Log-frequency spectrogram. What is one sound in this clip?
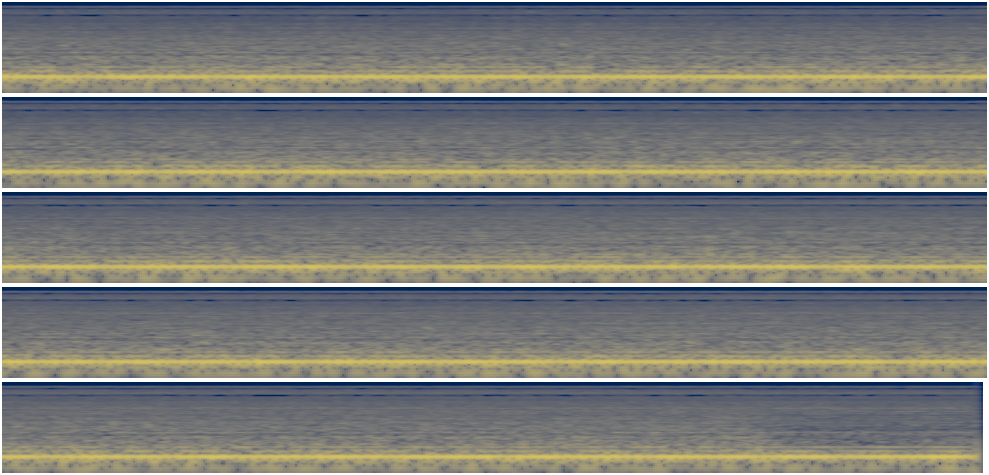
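Water sloshes faintly inside a washing machine drum.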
